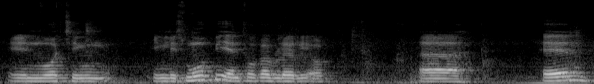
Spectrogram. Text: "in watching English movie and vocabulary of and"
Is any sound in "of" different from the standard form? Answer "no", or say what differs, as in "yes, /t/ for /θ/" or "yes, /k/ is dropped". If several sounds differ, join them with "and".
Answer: yes, /p/ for /v/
